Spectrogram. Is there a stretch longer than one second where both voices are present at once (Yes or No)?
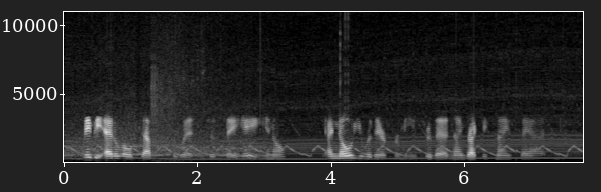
No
